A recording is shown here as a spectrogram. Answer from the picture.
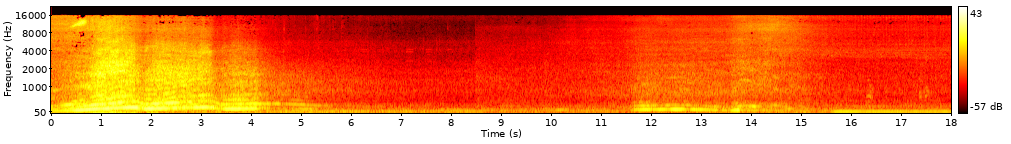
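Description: Volkswagen Amarok 3.0 V6 turbodiesel with a stage 2 remap and a straight-through 4-inch downpipe exhaust accelerating hard. Its pitch climbs with a break about two seconds in, then the sound fades as the truck pulls away. The engine is heard again, quieter, from about twelve seconds in, and a low exhaust rumble is heard near the end.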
